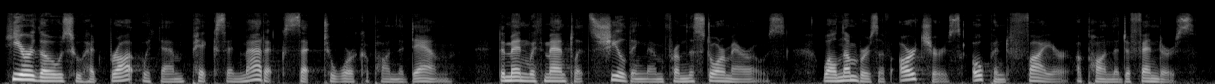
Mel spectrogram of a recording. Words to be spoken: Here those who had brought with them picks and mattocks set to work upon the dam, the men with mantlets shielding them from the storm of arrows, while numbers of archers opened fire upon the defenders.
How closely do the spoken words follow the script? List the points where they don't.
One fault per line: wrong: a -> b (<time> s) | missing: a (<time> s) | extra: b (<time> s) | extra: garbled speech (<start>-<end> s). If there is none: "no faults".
missing: of (7.3 s)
